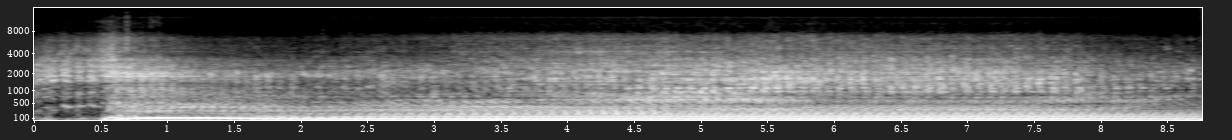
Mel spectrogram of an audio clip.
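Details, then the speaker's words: 2011 vehicle, started at idle with the muffler removed during an exhaust repair: the engine catches and settles into a loud, deep, blatting idle with a raw pulsing drone from the open exhaust. "so I got to know what this sounds like with no muffler on it so here we go key on"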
